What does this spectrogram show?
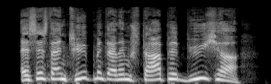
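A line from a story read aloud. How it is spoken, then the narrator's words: Calling into hut. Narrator (German): rief Lupe in die Hütte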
